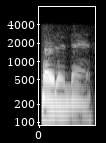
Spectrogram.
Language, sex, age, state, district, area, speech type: Malayalam, male, 18-30, Kerala, Wayanad, rural, conversation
